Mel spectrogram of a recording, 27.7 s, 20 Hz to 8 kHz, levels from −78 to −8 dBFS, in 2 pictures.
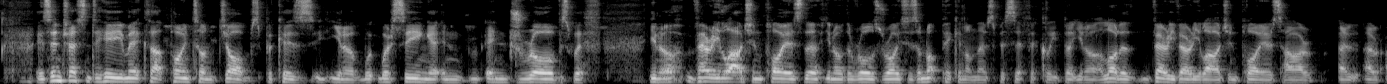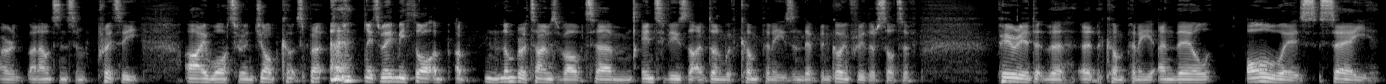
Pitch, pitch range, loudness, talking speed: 105 Hz, 100-120 Hz, -27 LUFS, 200 wpm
